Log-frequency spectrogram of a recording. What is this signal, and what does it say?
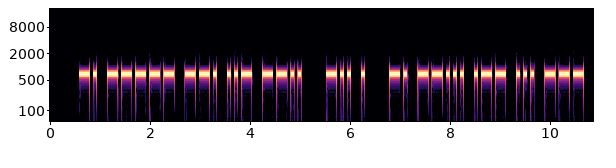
Morse code, heard as a keyed tone, about 17 wpm, 700 Hz. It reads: N0GUZ DE N7WSO
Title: USA Callsign DE Callsign - 5 Characters - 17wpm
